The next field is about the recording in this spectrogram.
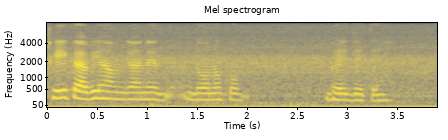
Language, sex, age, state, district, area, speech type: Urdu, female, 45-60, Bihar, Gaya, urban, spontaneous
